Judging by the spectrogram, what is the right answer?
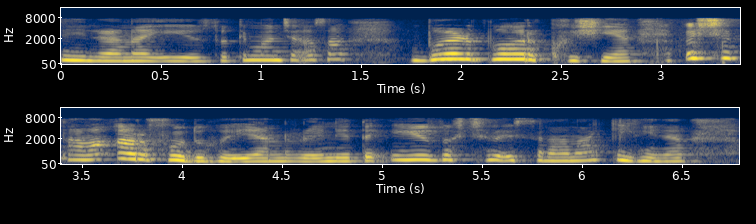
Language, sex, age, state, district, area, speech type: Kashmiri, female, 30-45, Jammu and Kashmir, Ganderbal, rural, spontaneous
